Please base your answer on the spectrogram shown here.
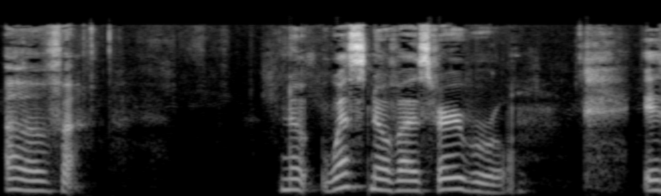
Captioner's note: speaking French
